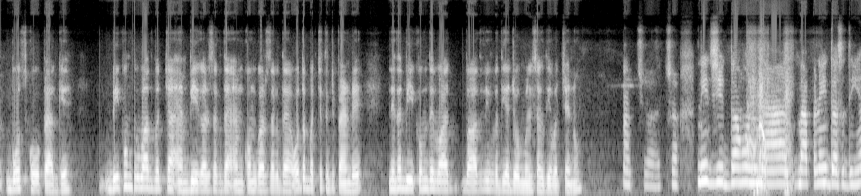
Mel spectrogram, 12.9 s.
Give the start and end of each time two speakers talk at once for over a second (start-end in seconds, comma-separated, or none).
none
